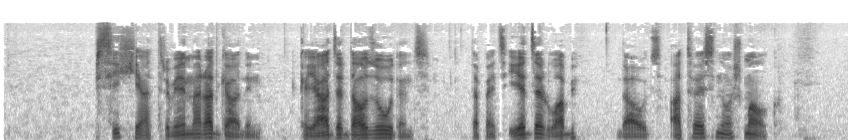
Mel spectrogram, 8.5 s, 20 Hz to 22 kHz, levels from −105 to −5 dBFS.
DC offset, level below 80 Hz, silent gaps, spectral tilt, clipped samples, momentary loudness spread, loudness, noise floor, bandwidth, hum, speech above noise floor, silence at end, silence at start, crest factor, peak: under 0.1%; -56 dBFS; none; -3.5 dB/octave; under 0.1%; 12 LU; -30 LUFS; -66 dBFS; 11.5 kHz; none; 36 dB; 0.85 s; 0.95 s; 24 dB; -8 dBFS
